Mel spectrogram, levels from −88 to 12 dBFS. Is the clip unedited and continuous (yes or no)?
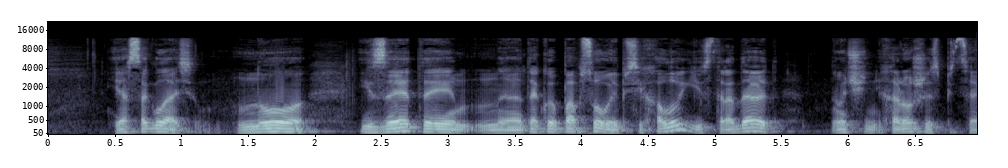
yes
